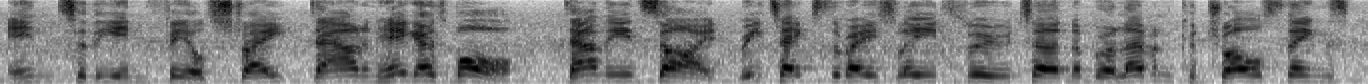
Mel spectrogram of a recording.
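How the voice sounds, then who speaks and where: Male motorsport commentator, high-pitched, following live action conversationally over audible trackside engine noise. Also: steady tone, normal speed. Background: outdoor race track ambience with vehicles.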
